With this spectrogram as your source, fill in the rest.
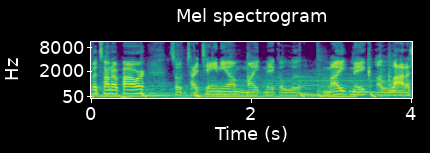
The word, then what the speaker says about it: Titania: I know I've been pronouncing her miscorrectly, but Titania, I've been working on it, so thank you.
